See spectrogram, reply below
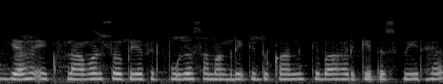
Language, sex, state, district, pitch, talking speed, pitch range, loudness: Hindi, female, Uttar Pradesh, Etah, 245 Hz, 205 wpm, 240-250 Hz, -29 LUFS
